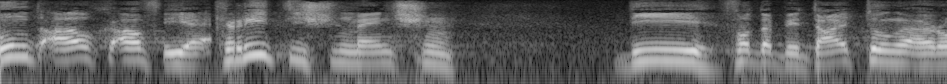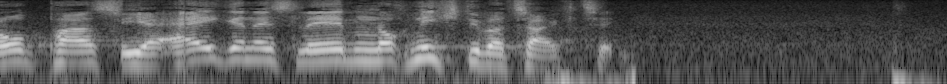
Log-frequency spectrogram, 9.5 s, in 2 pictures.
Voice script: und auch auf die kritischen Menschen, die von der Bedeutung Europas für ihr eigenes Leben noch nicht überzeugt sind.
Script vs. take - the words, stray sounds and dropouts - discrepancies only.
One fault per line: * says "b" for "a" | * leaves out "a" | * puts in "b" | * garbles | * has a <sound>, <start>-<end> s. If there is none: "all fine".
* says "ihr" for "die"
* leaves out "für"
